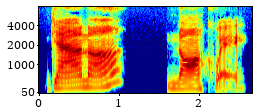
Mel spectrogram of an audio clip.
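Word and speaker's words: Gananoque: The correct pronunciation is Gana Nakwe. This is pronounced Kwe. Way. Kwe at the end, and then Gananakwe.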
